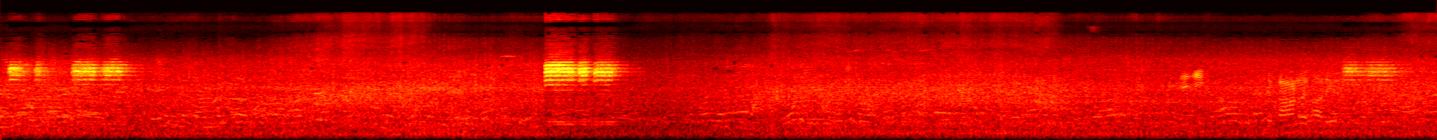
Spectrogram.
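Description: Vehicle horn honking over street noise and voices: two short beeps at the start, a louder, longer honk about five and a half seconds in, and another short beep near the end.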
